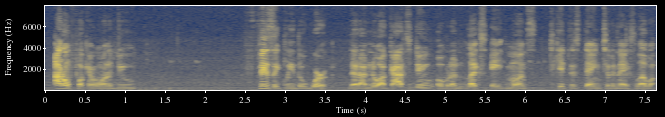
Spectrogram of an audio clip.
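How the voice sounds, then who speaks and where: A man's voice: fairly low pitch, dull audio, a little hiss or hum. A man with an American accent talking casually as an opinion vlogger, blunt, slangy and profane.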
